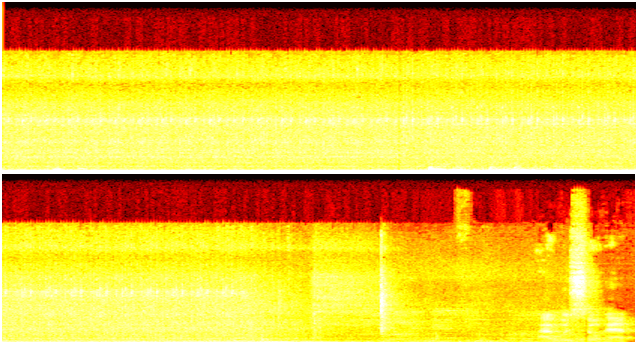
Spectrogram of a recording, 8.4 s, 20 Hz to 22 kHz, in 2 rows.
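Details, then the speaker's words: 2012 Ford Raptor 6.2 V8 after a new exhaust manifold, gaskets and studs to fix a broken right-rear stud leak: deep, even idle with no ticking or puffing at the manifold; leak gone, normal idle. "that this actually stopped the exhaust leak and worked that I just decided to call it a night"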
